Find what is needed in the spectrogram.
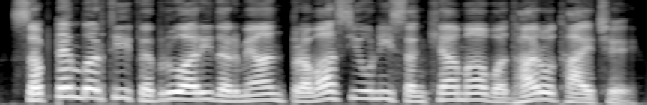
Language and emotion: Gujarati, neutral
